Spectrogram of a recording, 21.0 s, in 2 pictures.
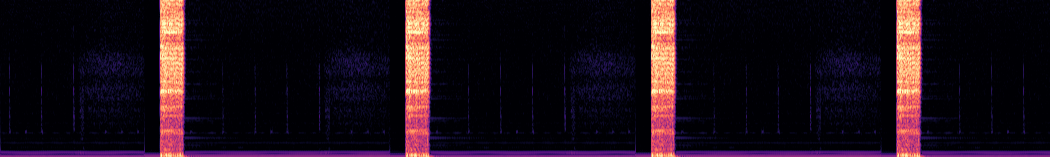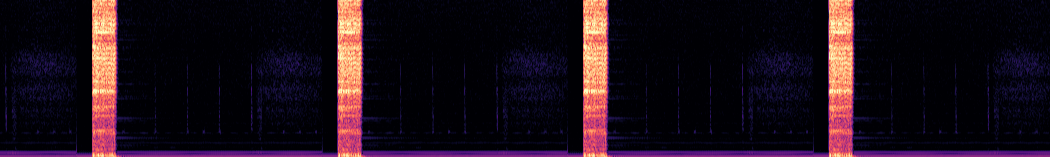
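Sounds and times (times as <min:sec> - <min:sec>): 
techno hi-hat: 0:01.6 - 0:01.9, 0:04.1 - 0:04.3, 0:06.5 - 0:06.8, 0:09.0 - 0:09.2, 0:11.4 - 0:11.7, 0:13.9 - 0:14.2, 0:16.4 - 0:16.6, 0:18.8 - 0:19.1.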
